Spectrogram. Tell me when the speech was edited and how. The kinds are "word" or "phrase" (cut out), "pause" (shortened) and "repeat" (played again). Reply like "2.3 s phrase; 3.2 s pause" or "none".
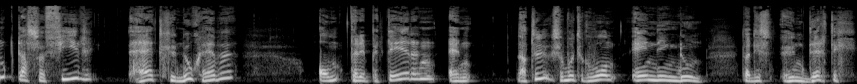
none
